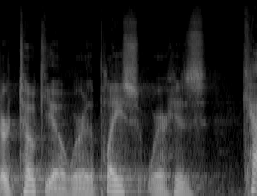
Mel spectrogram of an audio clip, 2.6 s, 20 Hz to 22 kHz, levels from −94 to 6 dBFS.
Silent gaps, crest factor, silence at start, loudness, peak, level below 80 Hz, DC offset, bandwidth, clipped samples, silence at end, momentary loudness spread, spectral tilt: none; 18 dB; 0 s; -32 LUFS; -14 dBFS; -62 dBFS; under 0.1%; 14.5 kHz; under 0.1%; 0 s; 11 LU; -7 dB/octave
